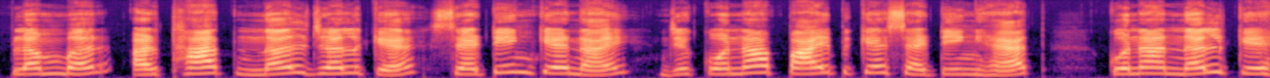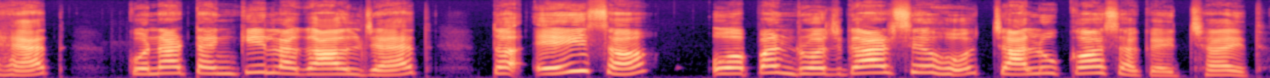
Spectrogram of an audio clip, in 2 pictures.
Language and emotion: Maithili, neutral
